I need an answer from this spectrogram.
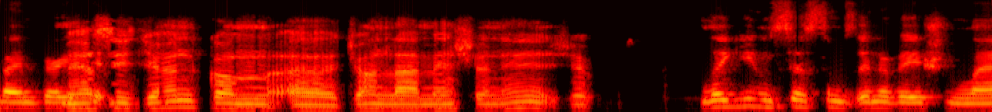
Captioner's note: speaking in foreign language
